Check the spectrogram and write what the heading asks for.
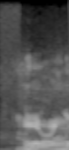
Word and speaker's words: Laurent: So, that was wrong. It's actually Laurent. – Laurent. – Laurent. Yeah, it's spelled L-A-U-R-E-N-T.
